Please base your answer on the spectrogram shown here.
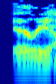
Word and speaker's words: Arielle: Now, did I get the pronunciation right? Arielle.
